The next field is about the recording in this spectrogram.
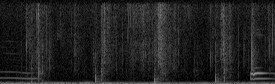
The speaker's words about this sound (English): Box of kittens, it is.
